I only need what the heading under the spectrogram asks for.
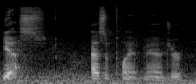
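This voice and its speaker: A man's voice: mid-range voice, little pitch movement, moderate pace, background noise, natural voice. Young man playing a defensive, troubled young company executive. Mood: guarded, evasive. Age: teenager. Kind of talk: stage-style radio drama acting.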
